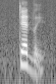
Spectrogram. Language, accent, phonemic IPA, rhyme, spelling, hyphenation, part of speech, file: English, General American, /ˈdɛdli/, -ɛdli, deadly, dead‧ly, adjective / adverb, En-us-deadly.ogg
- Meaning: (adjective) 1. Subject to death; mortal 2. Causing death; lethal 3. Aiming or willing to destroy; implacable; desperately hostile 4. Very accurate (of aiming with a bow, firearm, etc.) 5. Very boring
